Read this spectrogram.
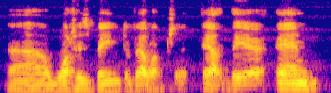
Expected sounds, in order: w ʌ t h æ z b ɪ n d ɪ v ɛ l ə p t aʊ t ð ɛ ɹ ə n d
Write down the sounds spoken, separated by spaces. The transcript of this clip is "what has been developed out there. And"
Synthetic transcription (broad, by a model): w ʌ t h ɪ z b ɪ n d ɪ v ɛ l ə p t aʊ t ð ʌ ɹ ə n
